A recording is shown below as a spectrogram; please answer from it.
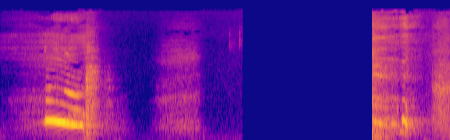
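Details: Pet husky, one of Max and Bombón, 'talking' when asked what colour it sees: a drawn-out, falling whine-howl rich in overtones, a pause, then a shorter two-part yodelling grumble at the end.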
